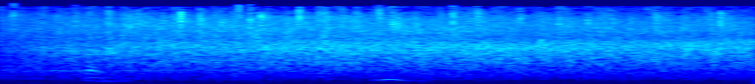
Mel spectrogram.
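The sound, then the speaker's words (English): Audience applause for a colloquium on the asylum and the prison organized by Professor Bernard Harcourt fills the whole clip: a steady, dense wash of clapping at an even level, with a brief low voice murmuring faintly underneath near the start. “me say parenthetically that I had the opportunity this morning to attend a part of a very exciting colloquium on the asylum and the prison that was organized by Professor Bernard Harcourt in the Political Science Department, and we can all applaud.”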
